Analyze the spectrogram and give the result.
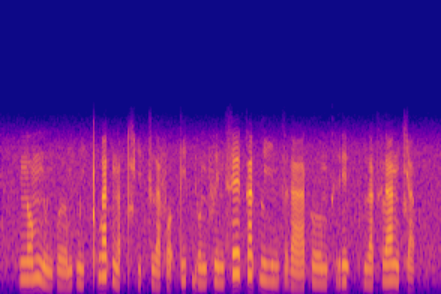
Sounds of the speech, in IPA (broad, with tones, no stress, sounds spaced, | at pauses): n ɔː˦˥ m n u˨˩ n p ɤː˩˦ m k w i˨˩ t̚ kʰ w a˥˩ t̚ ŋ a˨˩ p̚ t͡ɕʰ i˨˩ t̚ s ɯ˨˩ a̯ f ɔ˨˩ ʔ t i˦˥ t̚ j o˧ n f e˧ n s ɛː˥˩ k a˥˩ t̚ l iː˧ m k r aː˩˦ k oː˧ m kʰ r e˦˥ ʔ pʰ ɯ˧ a̯ kʰ l a˥˩ ŋ t͡ɕ a˨˩ p̚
